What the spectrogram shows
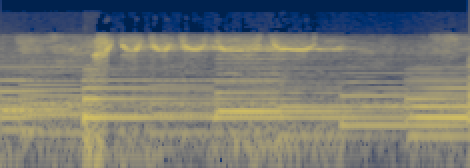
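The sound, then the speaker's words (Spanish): A man whistles in a high, warbling run of quick rising and falling notes, trilling for about a second and a half over a steady, sustained musical drone, with no one speaking. “El hombre sonrió y silbó.”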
